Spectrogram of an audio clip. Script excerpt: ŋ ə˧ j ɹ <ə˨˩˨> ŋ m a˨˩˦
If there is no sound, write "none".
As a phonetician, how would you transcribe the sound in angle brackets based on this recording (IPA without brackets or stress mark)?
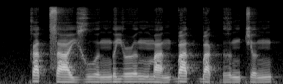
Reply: ə˧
